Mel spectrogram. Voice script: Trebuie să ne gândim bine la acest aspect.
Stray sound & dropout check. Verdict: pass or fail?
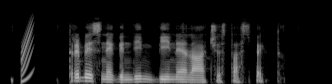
fail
